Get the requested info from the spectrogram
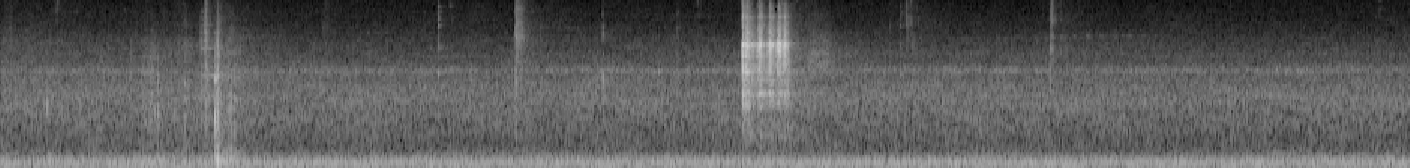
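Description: A steady low hum with a few light ticks, a sharp click about a second and a half in, and a brief ringing metallic clatter about five seconds in, the loudest thing heard.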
